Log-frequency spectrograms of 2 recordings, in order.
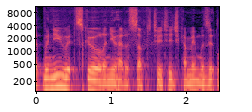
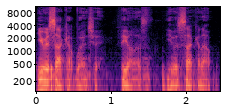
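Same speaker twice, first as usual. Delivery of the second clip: teasing whisper; 6 semitones lower, 7 dB quieter than usual. Real, not acted. Friend needling Connor for being a suck-up, sly hushed tease. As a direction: murmur it like a secret accusation.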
